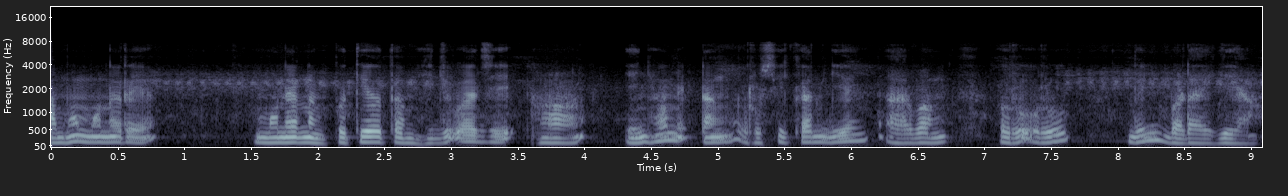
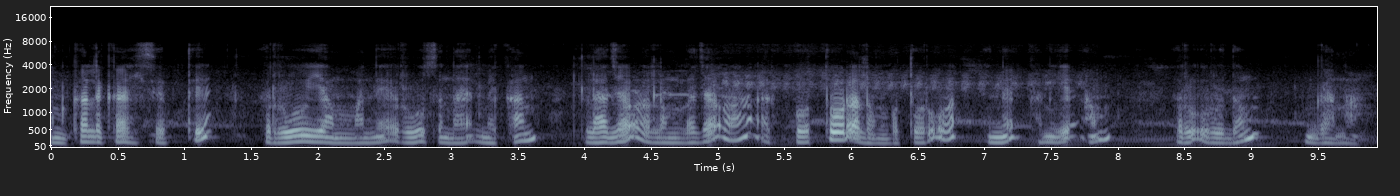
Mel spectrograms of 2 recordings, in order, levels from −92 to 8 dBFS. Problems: constant background noise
